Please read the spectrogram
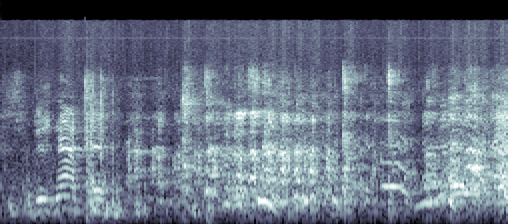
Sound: audience laughing

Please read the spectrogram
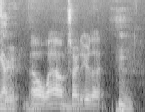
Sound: chuckling

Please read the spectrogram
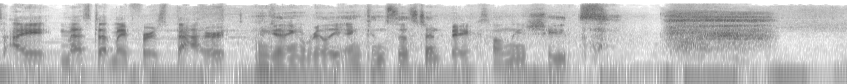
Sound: exhales

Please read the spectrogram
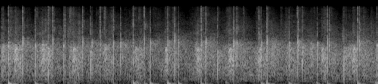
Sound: applause

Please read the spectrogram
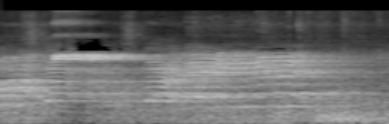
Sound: whistle blows; whistle drowns out coach

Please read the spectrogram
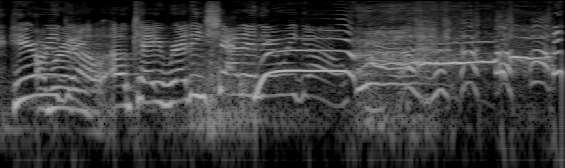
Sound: laughter

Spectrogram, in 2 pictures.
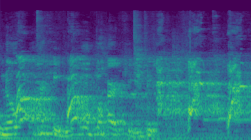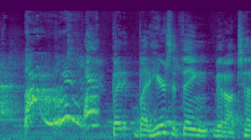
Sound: Pugsly barks repeatedly

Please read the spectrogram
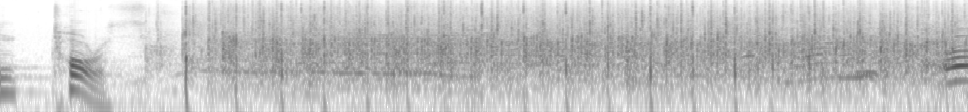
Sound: audience applause

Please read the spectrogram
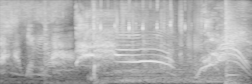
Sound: shrieking; grunting

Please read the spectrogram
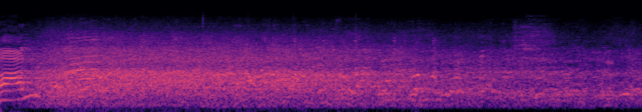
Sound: audience laughing

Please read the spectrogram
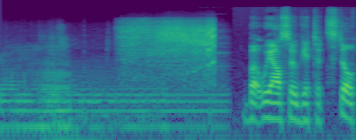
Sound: saber retracts

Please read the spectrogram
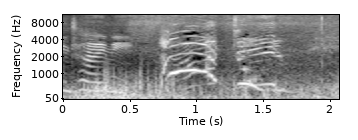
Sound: yelling

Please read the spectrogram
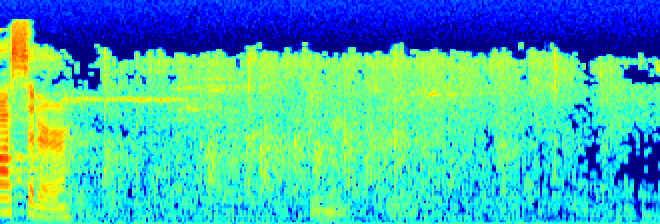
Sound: applause

